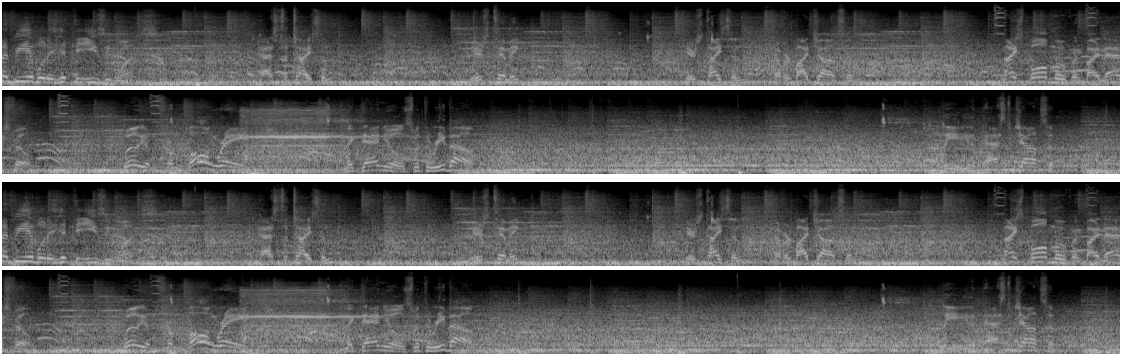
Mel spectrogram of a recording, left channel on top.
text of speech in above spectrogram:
be able to hit the easy ones. Pass to Tyson. Here's Timmy. Here's Tyson, covered by Johnson. Nice ball movement by Nashville. Williams from long range. McDaniels with the rebound. Lee, the pass to Johnson.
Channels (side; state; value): both; normal; correlation 0.43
